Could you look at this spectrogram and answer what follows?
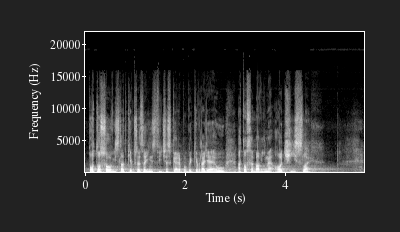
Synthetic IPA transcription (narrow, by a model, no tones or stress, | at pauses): t̪o̞t̪o̞so̞wviːslɛt̪kɪpr̝̥ɛt̪sɛɟɲɪt͡st̪viːt͡ʃɛskɛːɾɛpublɪkɪvɾaɟɛɛːuːʔat̪o̞sɛbaviːmɛʔo̞t͡ʃiːslɛ̰x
